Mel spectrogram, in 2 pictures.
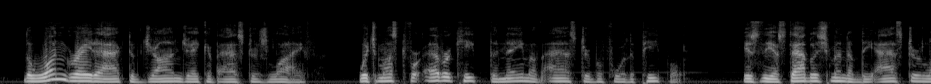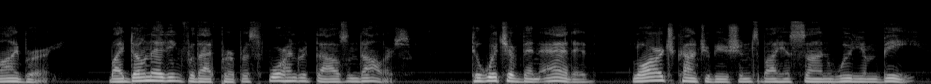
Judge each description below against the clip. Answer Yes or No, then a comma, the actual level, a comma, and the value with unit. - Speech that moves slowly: No, average, 145 wpm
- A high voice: No, low, 135 Hz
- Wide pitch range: No, average, 3.2 semitones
